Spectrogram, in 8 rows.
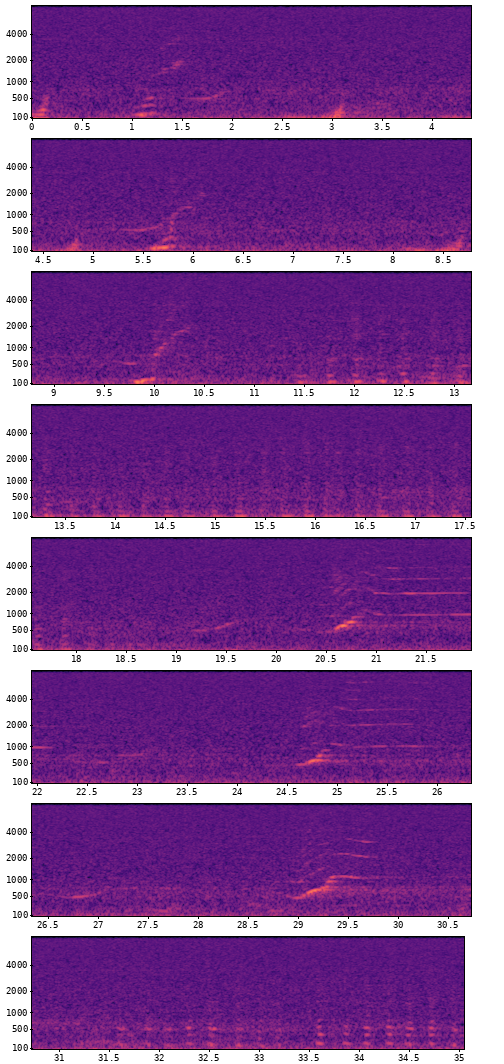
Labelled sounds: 1.2	1.6	humpback whale, 1.2 to 2.0 kHz
20.9	22.1	humpback whale, 0.93 to 2.9 kHz
25.0	25.5	humpback whale, 2.0 to 3.4 kHz
29.2	29.8	humpback whale, 0.80 to 3.4 kHz

